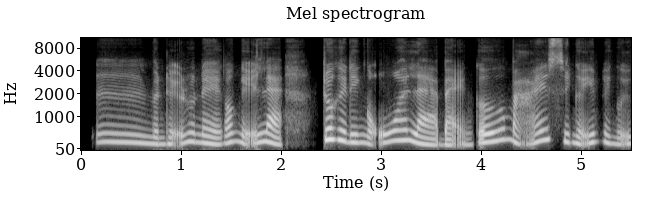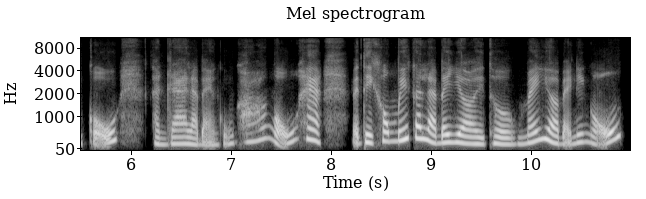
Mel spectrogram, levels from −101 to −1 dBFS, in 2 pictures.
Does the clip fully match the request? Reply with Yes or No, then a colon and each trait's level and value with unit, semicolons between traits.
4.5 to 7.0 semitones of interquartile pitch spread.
Yes: average, 4.8 semitones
